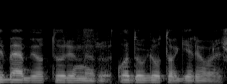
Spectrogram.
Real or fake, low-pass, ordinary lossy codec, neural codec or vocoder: real; 5.4 kHz; AAC, 48 kbps; none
